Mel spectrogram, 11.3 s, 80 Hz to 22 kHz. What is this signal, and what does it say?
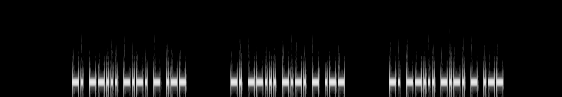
Morse code, heard as a keyed tone, about 28 wpm, 700 Hz. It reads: N7CTW N7CTW N7CTW
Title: USA Call Signs - 5 Characters - Repeated 3x - 28wpm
